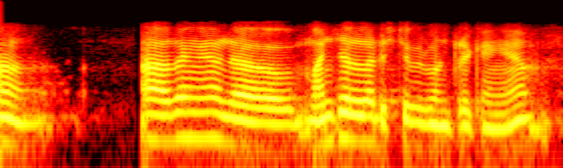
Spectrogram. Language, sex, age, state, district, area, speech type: Tamil, male, 18-30, Tamil Nadu, Coimbatore, rural, conversation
